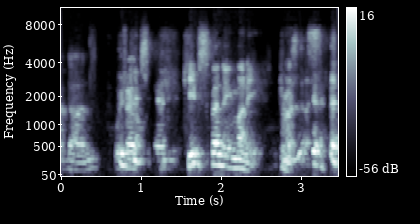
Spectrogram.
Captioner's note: laughing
